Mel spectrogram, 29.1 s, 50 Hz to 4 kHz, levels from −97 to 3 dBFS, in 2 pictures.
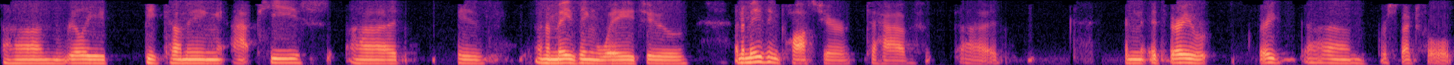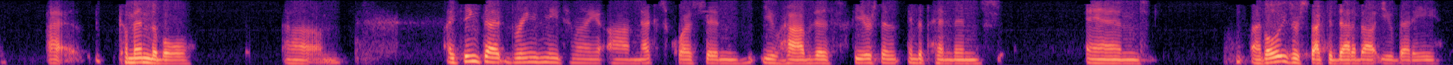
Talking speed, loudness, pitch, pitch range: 100 wpm, -21 LUFS, 125 Hz, 120-140 Hz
